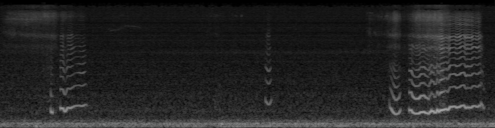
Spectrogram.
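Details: Elton, a Bengal cat deep asleep, snoring: a steady low rumble broken by squeaky, wavering whistles near the start, a short one midway and a longer rising whistle at the end.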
